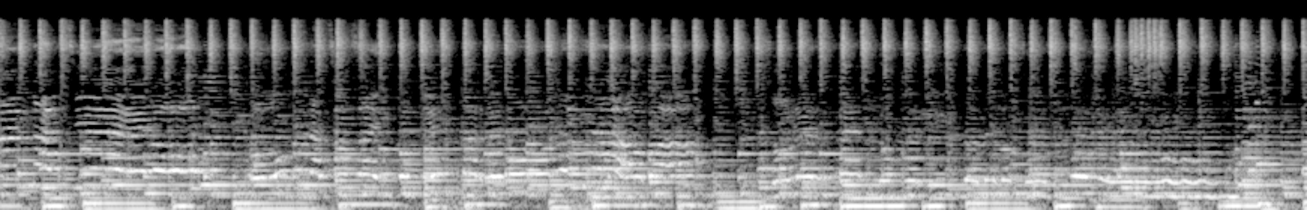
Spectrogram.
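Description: Small live band playing: an acoustic guitar strummed and an electric bass, with a shaker keeping a steady fast beat and a woman singing into a microphone.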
